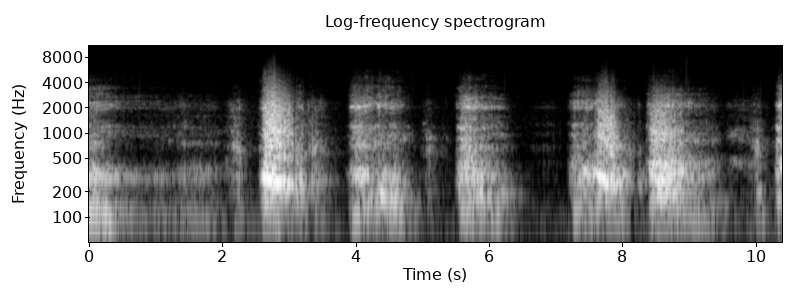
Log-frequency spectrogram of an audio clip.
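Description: Tiger roaring and growling, about six rough roars in a row, each swelling and fading away; the loudest is about two and a half seconds in.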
